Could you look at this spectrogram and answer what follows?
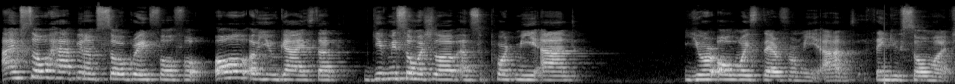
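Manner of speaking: emotional, on the verge of crying, teary. Answering questions for an audience, emotional and close to tears. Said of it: "now I'm moving on because I'm gonna cry".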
